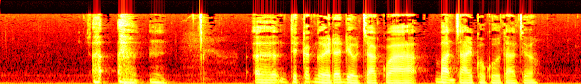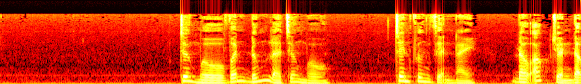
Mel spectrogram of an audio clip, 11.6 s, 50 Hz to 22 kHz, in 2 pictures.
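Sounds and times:
voice imitating a short dry cough or throat clearing: 0.9 - 1.8
speech: 1.5 - 1.8, 2.5 - 5.5, 7.6 - 9.2, 9.8 - 11.6.

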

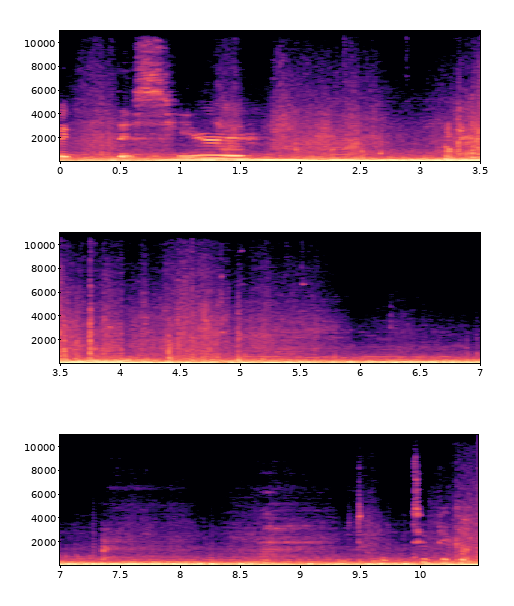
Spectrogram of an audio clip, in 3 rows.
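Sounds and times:
speech: 0.0 - 2.0
gusty wind buffeting the microphone: 0.0 - 10.4
heavy trucks rumbling by on a busy road: 0.0 - 10.4.

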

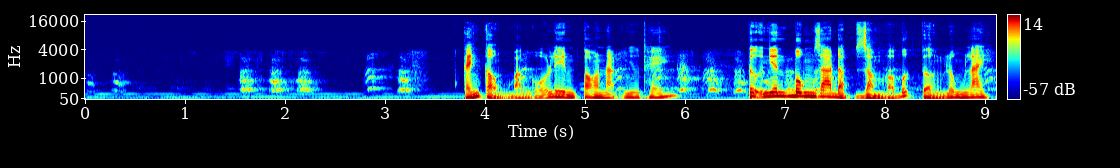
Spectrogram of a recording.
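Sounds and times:
house dog barking at a heavy ironwood gate: 0.0 - 0.5, 1.5 - 3.4, 4.3 - 8.3, 9.0 - 9.1
steady low hum: 0.0 - 9.1
speech: 3.8 - 6.0, 6.6 - 9.1.

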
